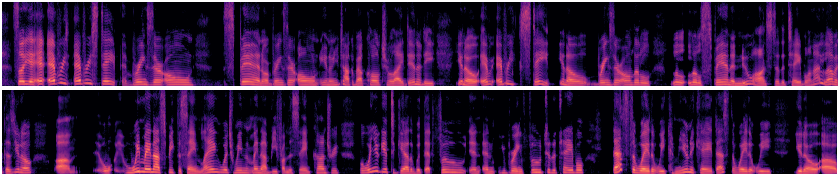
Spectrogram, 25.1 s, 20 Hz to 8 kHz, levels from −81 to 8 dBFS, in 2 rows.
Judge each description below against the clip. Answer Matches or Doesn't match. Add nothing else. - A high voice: Matches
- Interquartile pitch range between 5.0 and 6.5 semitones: Matches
